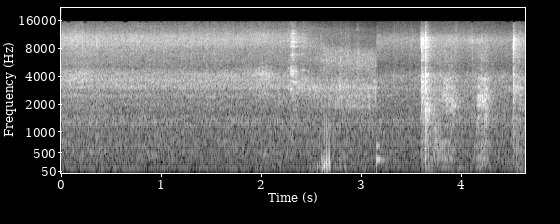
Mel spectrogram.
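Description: Chicken curry masala sizzling steadily in oil in a pot on a gas stove, with a metal spoon scraping and knocking against the pot a few times in the second half. The masala has cooked down until it releases its oil.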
